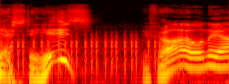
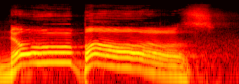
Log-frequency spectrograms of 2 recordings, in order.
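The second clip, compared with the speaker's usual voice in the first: huge booming voice with a drawn-out "no"; 3 dB louder than usual. Imitating a line joke-style with a big booming voice. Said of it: "the big booming".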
